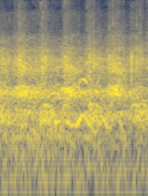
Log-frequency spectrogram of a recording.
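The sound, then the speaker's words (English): Crowd chanting at a protest outside a mosque in Darna, Libya, after a deadly flood: many voices rise and fall together in rhythmic, shouted phrases, a sustained loud mass of voices with repeating swells. “Crowds of people chanted and held banners outside the mosque”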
